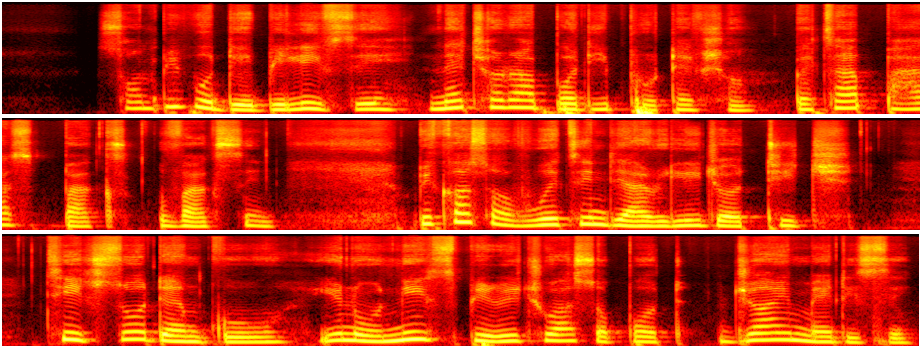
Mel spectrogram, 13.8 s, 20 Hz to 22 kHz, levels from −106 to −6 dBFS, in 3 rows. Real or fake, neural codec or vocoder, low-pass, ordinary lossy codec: fake; autoencoder, 48 kHz, 128 numbers a frame, DAC-VAE, trained on Japanese speech; none; none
